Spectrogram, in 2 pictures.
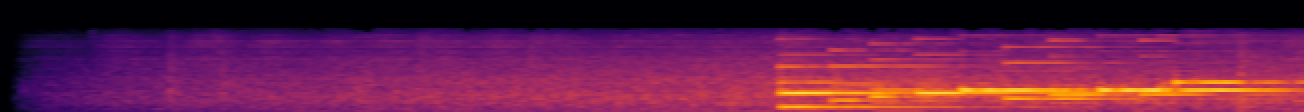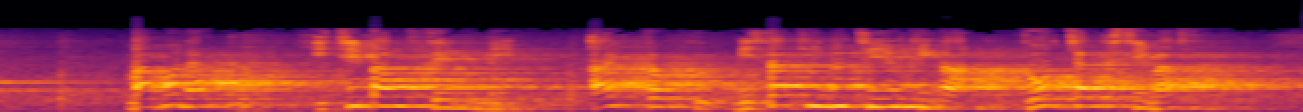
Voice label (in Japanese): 快特 三崎口行き接近放送 新橋駅; 東武３００００系 / ５００５０系の登場により、半蔵門線直通運用から離脱した編成での収録。この区間での自動放送が新鮮に感じられます。; 駅・車内放送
